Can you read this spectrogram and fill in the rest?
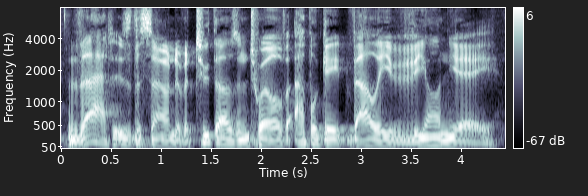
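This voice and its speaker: An exasperated middle-aged husband in a live radio play, acted by a man. His voice sits extremely low, and he argues in a wry, reasoning way. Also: a little slow, pushed and bright, a little hiss or hum. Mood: patient, coaxing.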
